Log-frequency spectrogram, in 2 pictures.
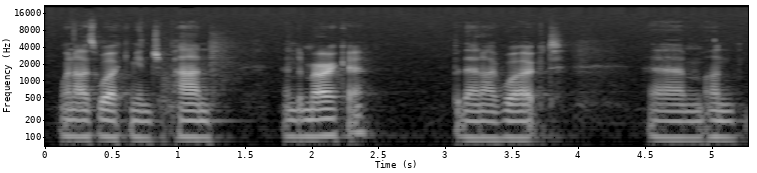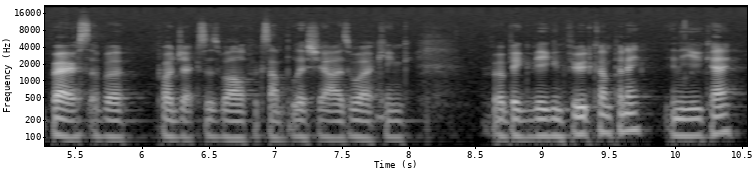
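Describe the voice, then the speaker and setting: Noticeable background noise sits behind a man with an English accent and a fairly low voice. He talks very fast but with long, frequent pauses, in a monotone, flat delivery. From England. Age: 20s. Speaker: social entrepreneur. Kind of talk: interview.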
